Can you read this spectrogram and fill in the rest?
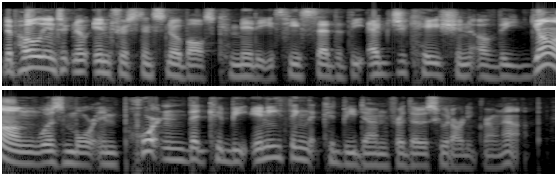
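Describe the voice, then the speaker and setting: Bright-voiced man, expressive teacher reading aloud. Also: mid-range voice, fast, hardly any pauses, dry recording, highs cut off. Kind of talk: reading a novel aloud for a class.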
